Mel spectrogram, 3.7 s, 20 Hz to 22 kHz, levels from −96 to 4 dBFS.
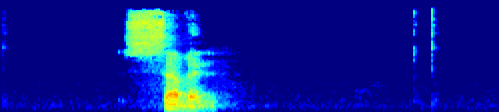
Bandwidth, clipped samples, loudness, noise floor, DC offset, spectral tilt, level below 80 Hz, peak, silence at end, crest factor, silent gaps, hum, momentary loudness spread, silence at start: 16 kHz; under 0.1%; -24 LUFS; -87 dBFS; under 0.1%; -1.5 dB/octave; -74 dBFS; -10 dBFS; 2.15 s; 22 dB; none; none; 16 LU; 0.95 s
